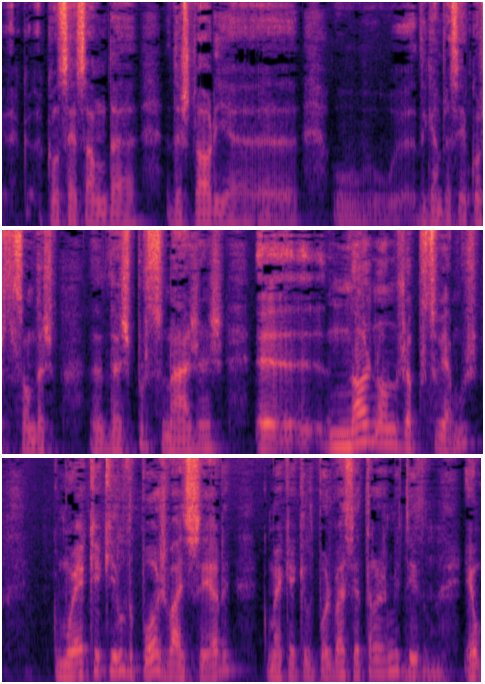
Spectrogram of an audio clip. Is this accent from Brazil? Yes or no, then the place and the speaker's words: no; Avintes, Porto, Portugal; Sou natural de Vintes.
